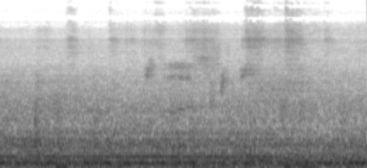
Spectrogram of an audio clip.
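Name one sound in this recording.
A tram's motor hums low and steady.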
